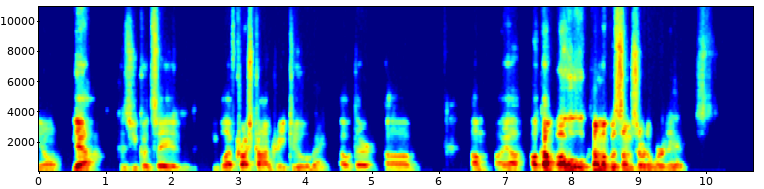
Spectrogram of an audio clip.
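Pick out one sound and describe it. A man speaks calmly into a meeting microphone in a quiet room.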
